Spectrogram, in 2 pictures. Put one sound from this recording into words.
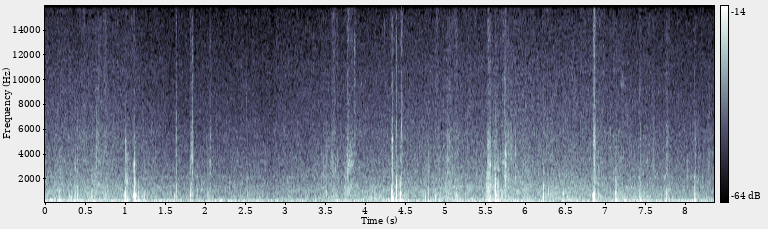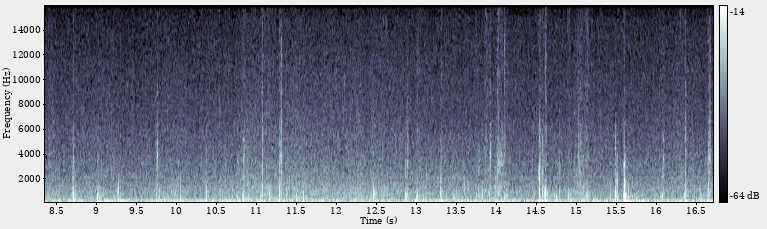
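Footsteps thud on rock.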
